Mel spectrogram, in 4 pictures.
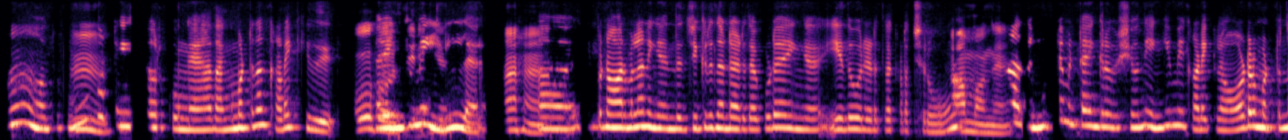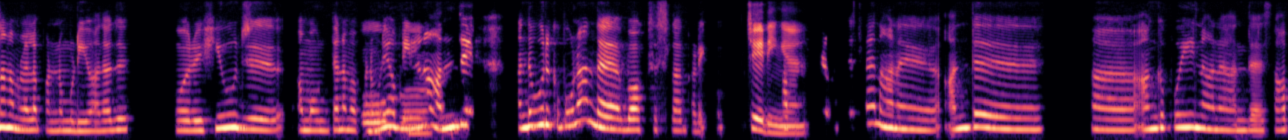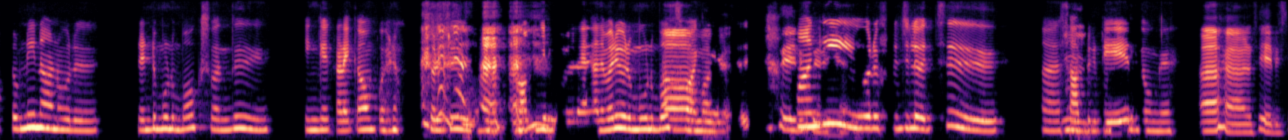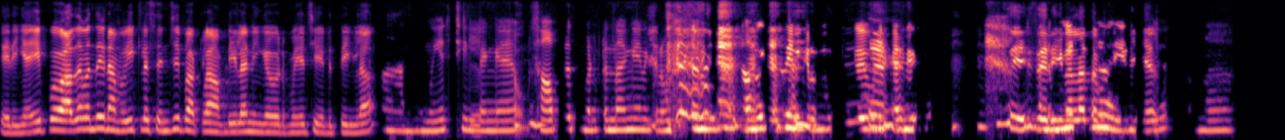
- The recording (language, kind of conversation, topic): Tamil, podcast, உங்களுக்கு ஆறுதல் தரும் உணவு எது, அது ஏன் உங்களுக்கு ஆறுதலாக இருக்கிறது?
- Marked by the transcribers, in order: static; distorted speech; "கிடைக்குது" said as "கடைக்குது"; in English: "நார்மலா"; other background noise; "கிடைக்கல" said as "கடைக்கல"; in English: "ஆர்டர்"; other noise; in English: "ஹியூஜ் அமௌண்ட்"; in English: "பாக்ஸஸ்லாம்"; "கிடைக்கும்" said as "கடைக்கும்"; drawn out: "அந்த"; in English: "பாக்ஸ்"; laughing while speaking: "ஆமாங்க"; drawn out: "சாப்புட்டுக்கிட்டே"; tapping; laughing while speaking: "ம்ஹ்ம். சரி, சரிங்க. நல்லா தப்பிச்சுக்கிட்டீங்க"; laughing while speaking: "ரொம்ப புடிக்கும். சமைக்கிறது எனக்கு ரொம்ப புடிக்கவே புடிக்காது"; mechanical hum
